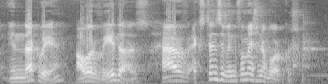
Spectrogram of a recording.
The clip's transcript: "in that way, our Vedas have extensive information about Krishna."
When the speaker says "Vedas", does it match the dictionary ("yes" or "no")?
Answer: yes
